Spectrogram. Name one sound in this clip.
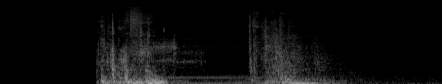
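A heavy metal door grinds and clanks open.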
